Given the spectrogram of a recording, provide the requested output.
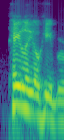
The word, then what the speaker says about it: paleo Hebrew: uh completely he miss he mispronounces but it's paleo Hebrew right from like the pale Paleolithic Era right and so they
